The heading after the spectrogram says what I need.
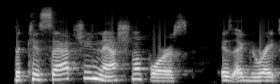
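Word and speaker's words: Kisatchie: next up we have you may be tempted to say Ki or kace but it's pronounced kace the kace national forest is a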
